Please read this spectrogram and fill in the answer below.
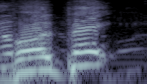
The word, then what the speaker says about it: Volpe: Volpe.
